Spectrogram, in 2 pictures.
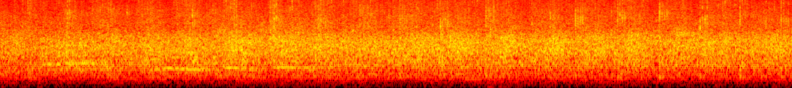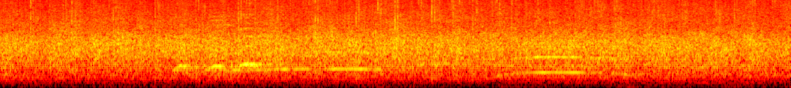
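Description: Large audience giving a standing ovation: steady, dense applause, with a few short cheers rising above the clapping now and then.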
